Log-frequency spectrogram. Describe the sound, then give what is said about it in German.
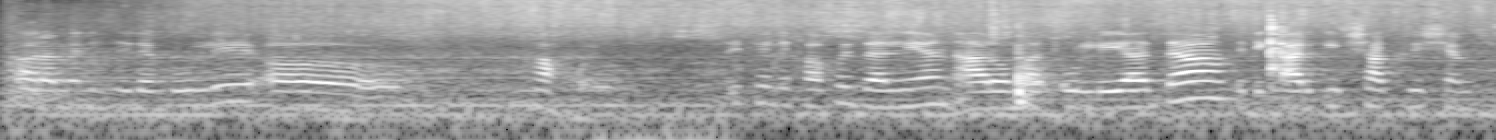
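Red onion rings sizzling steadily in a hot pan, a continuous, even frying hiss running throughout while a person talks over it. “Rote Zwiebeln sind viel aromatischer und saftiger als die weißen. Wenn sie fertig gebraten sind, fügen wir etwas Salz, Zucker und Balsamico-Essig hinzu.”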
